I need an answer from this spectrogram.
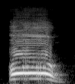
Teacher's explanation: ये जो बीच वाला उ है इसके उच्चारण में लगभग तीन गुना समय लग रहा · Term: प्लुत स्वर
